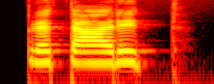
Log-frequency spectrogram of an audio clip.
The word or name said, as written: प्रतारित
